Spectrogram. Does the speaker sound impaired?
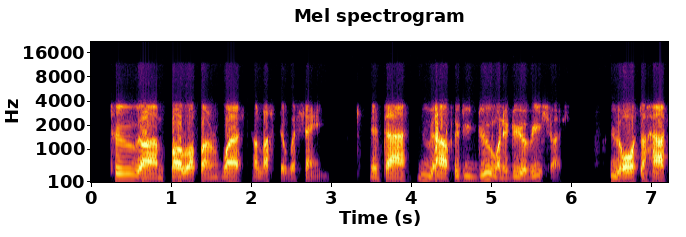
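Yes: deafness; born deaf, cochlear implant, relies on lip reading and visual media; hears okay with cochlear implant, still needs lip reading and captioning to follow online meetings.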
